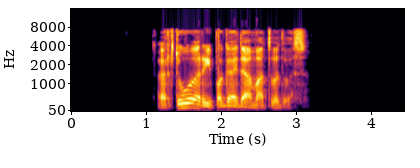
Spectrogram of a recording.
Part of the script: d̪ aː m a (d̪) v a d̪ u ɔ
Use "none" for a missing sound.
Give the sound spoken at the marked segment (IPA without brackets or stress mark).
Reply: t̪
